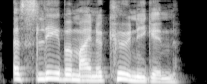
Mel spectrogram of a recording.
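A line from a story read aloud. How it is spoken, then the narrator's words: Calling out. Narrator (German): rief sie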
